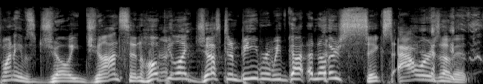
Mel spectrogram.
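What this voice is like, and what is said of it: Radio DJ announcer voice. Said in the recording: “A radio voice. ... Checking out a new radio voice.”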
